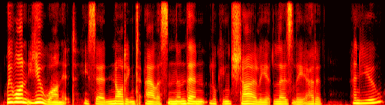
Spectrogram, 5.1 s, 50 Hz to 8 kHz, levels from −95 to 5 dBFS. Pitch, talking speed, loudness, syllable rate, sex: 190 Hz, 220 wpm, -18 LUFS, 5.7 syllables/s, female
